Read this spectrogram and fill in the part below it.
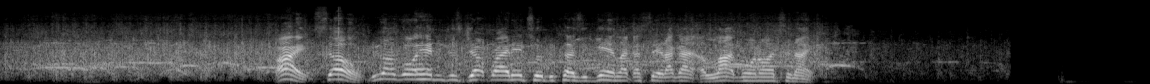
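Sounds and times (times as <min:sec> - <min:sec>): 
canned crowd applause from a button: 0:00.0 - 0:10.2
speech: 0:02.8 - 0:08.3.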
